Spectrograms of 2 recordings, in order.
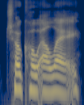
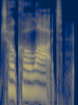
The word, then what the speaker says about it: chocolat: So chocolat is pronounced chocolat, not chocolat.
